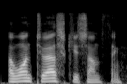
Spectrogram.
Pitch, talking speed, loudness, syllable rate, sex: 125 Hz, 280 wpm, -18 LUFS, 7.3 syllables/s, male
